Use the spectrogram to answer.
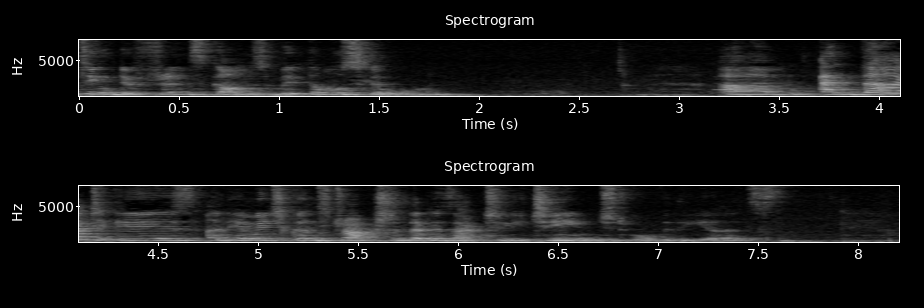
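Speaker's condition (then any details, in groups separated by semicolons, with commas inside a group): No condition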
